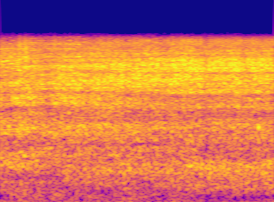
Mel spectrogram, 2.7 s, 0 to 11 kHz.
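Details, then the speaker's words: 1987 Dodge Daytona EV conversion with EVTV Warp 9 motor, spun in neutral: constant even hiss from DC-DC converter, installed possibly around July, hissing ever since yet still working. "Um, now the sound that you may be able to hear in the background is the hissing of the DC toDC converter. Uh, it's done that ever since I put it in um, I think back in July and it's still doing it, but it also seems to still be working."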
